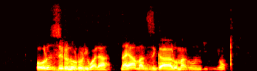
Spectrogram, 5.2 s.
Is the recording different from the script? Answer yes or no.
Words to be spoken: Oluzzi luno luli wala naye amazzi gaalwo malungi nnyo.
no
